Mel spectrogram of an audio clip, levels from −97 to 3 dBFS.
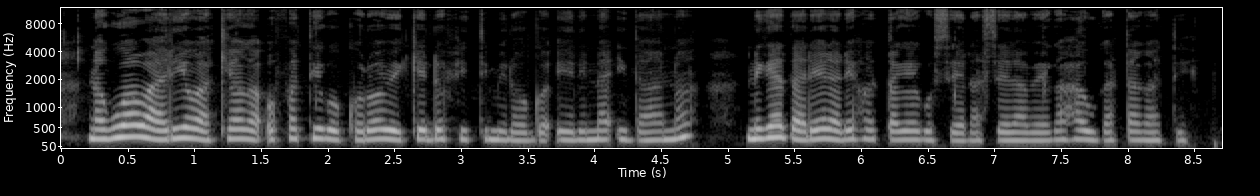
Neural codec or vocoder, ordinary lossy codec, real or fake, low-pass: none; none; real; none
